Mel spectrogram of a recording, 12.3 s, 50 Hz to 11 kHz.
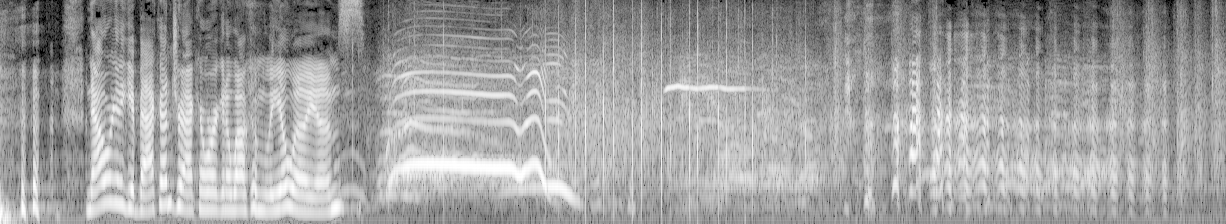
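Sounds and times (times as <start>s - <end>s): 
speech: 0.8s - 3.6s
audience cheering with whoops and shouts: 3.5s - 12.2s
audience applause: 3.7s - 12.2s
audience laughter: 5.6s - 12.2s.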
